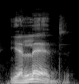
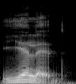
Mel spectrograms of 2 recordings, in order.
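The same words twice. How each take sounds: First: The stress is on the last syllable. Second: The stress is on the first syllable. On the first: The speaker calls it wrong. "So you're not going to emphasize the last part. You're not going to say yeled" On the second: The speaker calls it right. "You're going to say yeled"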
